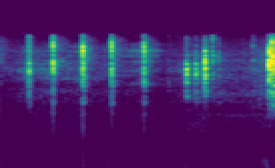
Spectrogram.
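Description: Quick, light knocks, about five a second, from a hatchet striking a hockey stick held against a plywood leg, tapping the leg into its tight-fitting slot in a plywood base.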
